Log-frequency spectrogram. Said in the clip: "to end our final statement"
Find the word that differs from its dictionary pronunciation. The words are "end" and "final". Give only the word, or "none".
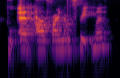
end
